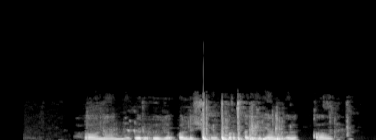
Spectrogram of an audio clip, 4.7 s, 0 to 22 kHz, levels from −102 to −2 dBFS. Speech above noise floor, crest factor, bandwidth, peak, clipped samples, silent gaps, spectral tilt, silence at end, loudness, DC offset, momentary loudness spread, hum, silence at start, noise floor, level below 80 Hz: 55 dB; 20 dB; 6.6 kHz; 0 dBFS; under 0.1%; none; -8 dB/octave; 0.35 s; -20 LUFS; under 0.1%; 8 LU; none; 1.05 s; -75 dBFS; -56 dBFS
